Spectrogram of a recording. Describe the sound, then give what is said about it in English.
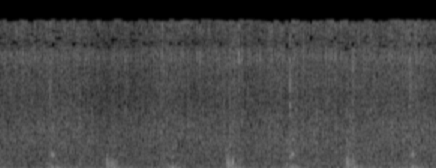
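A steady, heavy rush of rain drumming on a car, heard from inside while driving, with a deep low rumble underneath and soft swells recurring at a regular pace. No one speaks. “Ugh, it's raining real hard.”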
